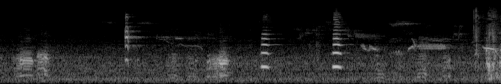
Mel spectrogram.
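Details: Moorhens protecting their young and territory: a few short, sharp, explosive calls spaced about a second apart stand out over a steady low hiss, with fainter thin chirps between them.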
